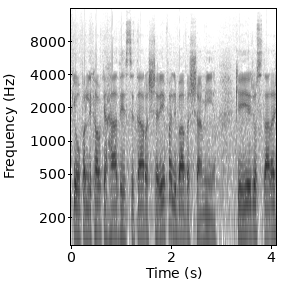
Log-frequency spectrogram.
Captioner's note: Arabic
